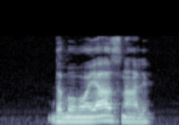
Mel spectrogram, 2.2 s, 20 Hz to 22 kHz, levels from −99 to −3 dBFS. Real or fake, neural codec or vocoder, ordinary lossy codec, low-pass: real; none; none; none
